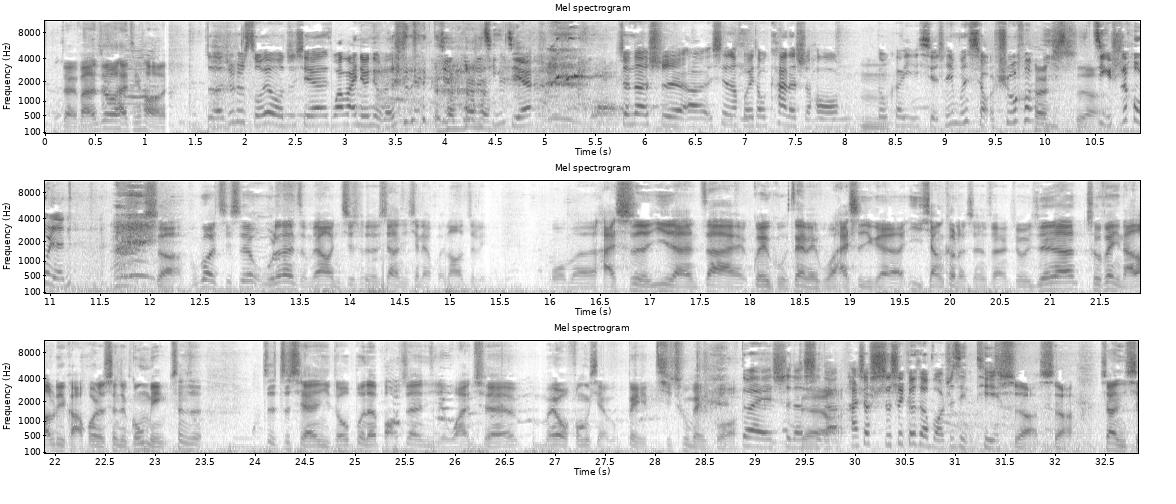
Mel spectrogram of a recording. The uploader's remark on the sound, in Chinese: 户外录音，稍有杂音，多谢谅解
